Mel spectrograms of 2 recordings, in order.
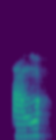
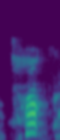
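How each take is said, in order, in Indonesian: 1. L-nya dibaca, ada vokal tambahan. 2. L-nya tidak dibaca, tanpa vokal tambahan. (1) "L-nya jangan dibaca, jangan talak" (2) "Talk bacanya"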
